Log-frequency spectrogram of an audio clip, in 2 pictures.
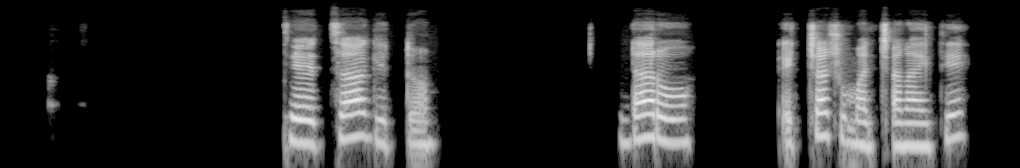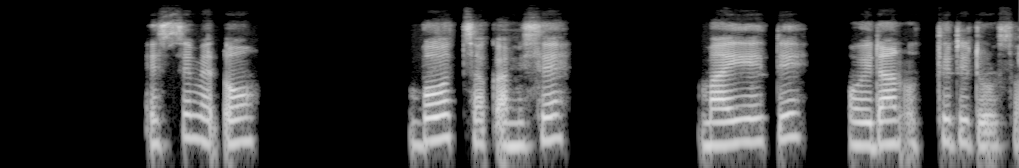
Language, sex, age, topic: Gamo, female, 18-24, government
